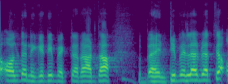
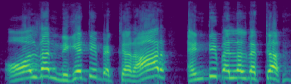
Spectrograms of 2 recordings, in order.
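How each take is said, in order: First: Rattled off as one item in a quick list; deliberately fast. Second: "all the negative vector are anti-parallel vector" slow, high and loud, weight on "all"; emphatic slow statement. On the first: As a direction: hurry through it with little emphasis. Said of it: "मैं जानबूझ के fast बोल रहा हूं". (जानबूझकर जल्दी-जल्दी, सपाट गिनाते हुए) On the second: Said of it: "ध्यान से सुनना।". ("all the negative vector are anti-parallel vector" धीरे, ज़ोर से, "all" पर बल देकर) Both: Shown as a demonstration.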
